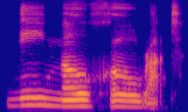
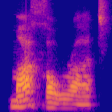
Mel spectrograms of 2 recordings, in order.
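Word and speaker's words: ממחרת: be O, and then this third letter has the Chataf Kamatz, so be mimochorat. Now, interestingly, Trope Trainer, I think, pronounces it machorat. Yeah, I don't hear so much of the O sound in Trope Trainer, but okay, cool.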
